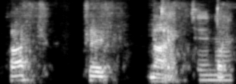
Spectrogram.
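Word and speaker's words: תתני: So technically, it should be a vocal shabbat. Tat, te, nai. Right. So 3 syllables, yeah?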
